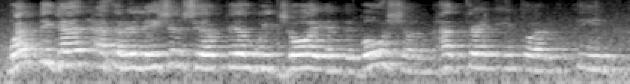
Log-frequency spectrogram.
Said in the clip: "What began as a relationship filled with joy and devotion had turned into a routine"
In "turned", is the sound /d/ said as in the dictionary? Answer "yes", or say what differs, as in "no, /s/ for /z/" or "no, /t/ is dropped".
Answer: yes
